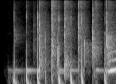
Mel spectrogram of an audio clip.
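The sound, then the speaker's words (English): A brief round of applause welcoming a guest: about nine sharp, fairly loud hand claps at a quick, slightly uneven pace over a steady low hum, with a voice starting up at the very end. “Give it up, everybody, a round of applause for”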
